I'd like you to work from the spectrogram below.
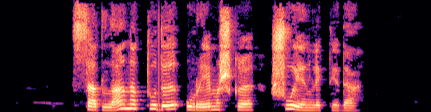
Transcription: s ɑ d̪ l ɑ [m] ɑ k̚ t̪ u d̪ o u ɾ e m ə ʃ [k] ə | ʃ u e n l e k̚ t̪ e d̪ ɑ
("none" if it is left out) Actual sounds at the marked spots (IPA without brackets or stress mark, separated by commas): n, k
